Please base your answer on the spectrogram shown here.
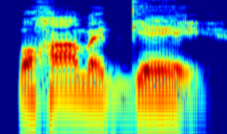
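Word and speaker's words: Mohamed Gueye: team for what it's worth the proper pronunciation is Mohamad Gay Mo love Moay very athletic but pretty skilled shot blocker yeah he's I They've got some nice pieces.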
